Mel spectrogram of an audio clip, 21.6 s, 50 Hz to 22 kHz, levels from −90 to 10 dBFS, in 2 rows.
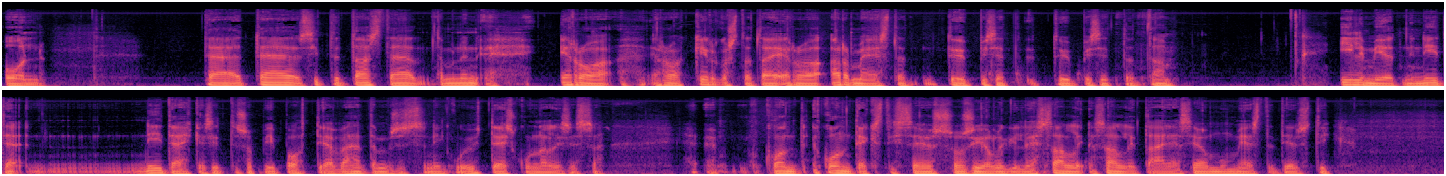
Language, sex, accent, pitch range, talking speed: Finnish, male, native, 80-95 Hz, 105 wpm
